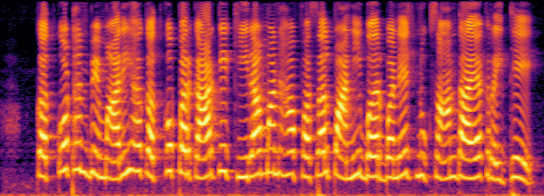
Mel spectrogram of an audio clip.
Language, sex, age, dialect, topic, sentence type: Chhattisgarhi, female, 25-30, Eastern, agriculture, statement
